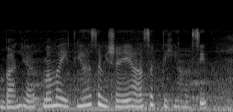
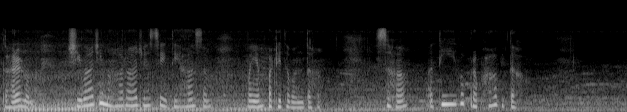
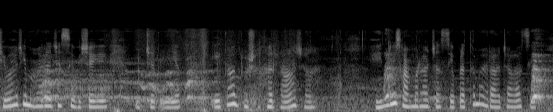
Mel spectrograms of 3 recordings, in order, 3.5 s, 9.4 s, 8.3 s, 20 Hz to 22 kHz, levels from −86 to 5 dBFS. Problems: constant background noise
